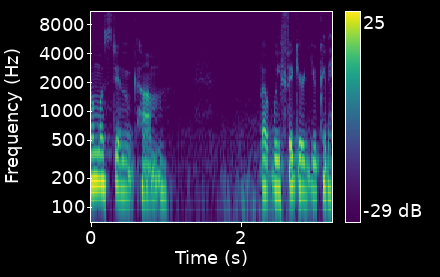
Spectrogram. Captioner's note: wind gusting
